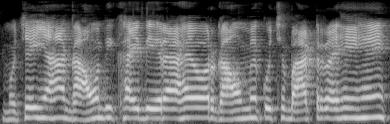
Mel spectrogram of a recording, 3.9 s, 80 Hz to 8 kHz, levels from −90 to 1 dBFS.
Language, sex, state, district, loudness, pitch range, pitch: Hindi, female, Punjab, Kapurthala, -15 LUFS, 215-235 Hz, 225 Hz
